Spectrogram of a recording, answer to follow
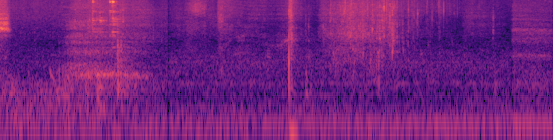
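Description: Rope and gear being handled in the bow of a small boat grounded on a sandbar: scraping and rustling, with one sharp knock about two seconds in, over a steady low rumble.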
